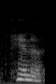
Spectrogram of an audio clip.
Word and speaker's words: henna: Some people pronounce it henna, but it's henna, H-E-N-N-A, as you can see on the box.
